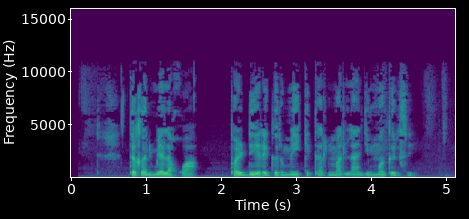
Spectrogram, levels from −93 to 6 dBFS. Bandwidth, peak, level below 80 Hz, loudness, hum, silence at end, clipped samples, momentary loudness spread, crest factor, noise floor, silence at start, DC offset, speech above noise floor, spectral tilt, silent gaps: 11 kHz; -4 dBFS; -72 dBFS; -25 LUFS; none; 0.15 s; under 0.1%; 15 LU; 22 dB; -48 dBFS; 0.45 s; under 0.1%; 23 dB; -4.5 dB/octave; none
